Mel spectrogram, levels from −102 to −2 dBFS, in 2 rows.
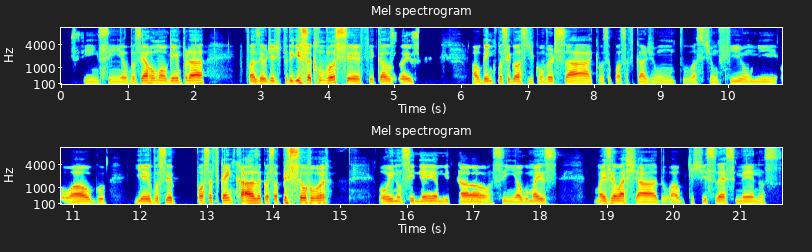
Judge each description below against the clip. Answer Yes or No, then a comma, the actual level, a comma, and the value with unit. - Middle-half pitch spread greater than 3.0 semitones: No, narrow, 2.4 semitones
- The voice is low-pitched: Yes, low, 120 Hz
